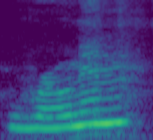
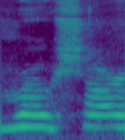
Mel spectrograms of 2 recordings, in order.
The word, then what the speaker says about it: Roshar: in the world of ronin I think is how you say that oh it's roshar not Ronin and it follows there's a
